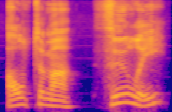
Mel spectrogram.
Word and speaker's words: Ultima Thule: the new Horizons spacecraft ultimate sill or Ultima fool pronounced Ultima Thule the announcement press release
